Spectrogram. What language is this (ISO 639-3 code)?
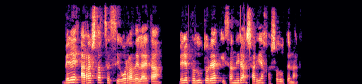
eus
